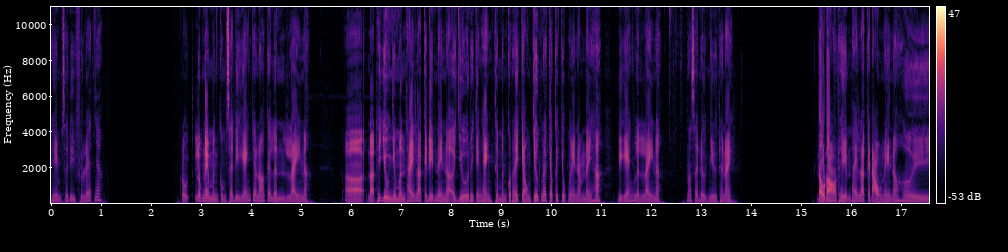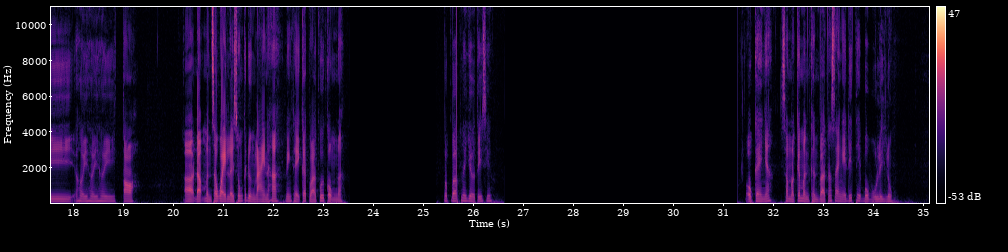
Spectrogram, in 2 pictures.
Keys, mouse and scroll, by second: 0.2 click, 0.6-1.1 scroll up 1, 1.1 click, 1.5-2.2 scroll down 2, 1.8 right click, 2.2-6.1 scroll up 1, 6.1 1, 6.6 click, 13.8 middle click, 14.1-14.4 scroll up 1, 14.4 middle click, 14.7 scroll down 1, 14.8-15.4 scroll up 1, 15.9 middle click, 16.3 scroll down 1, 19.5-20.0 scroll up 1, 20.0 click, 22.8 1, 23.5 middle click, 23.6 F3, 23.7 scroll up 1, 24.2 click, 24.6 F3, 24.9-27.5 drag, 27.5 scroll up 1, 27.8 click, 28.2 F3, 28.5-29.1 scroll down 2, 28.7 click, 29.1 middle click, 30.3 F4, 30.8 middle click, 34.2 click, 34.8 middle click.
